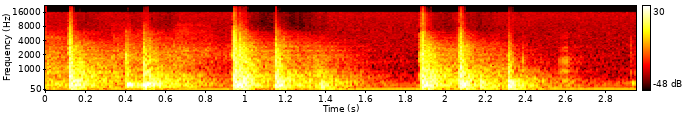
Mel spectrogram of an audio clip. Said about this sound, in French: Monte à l'étage. Frappe à la porte de la chambre de son frère.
